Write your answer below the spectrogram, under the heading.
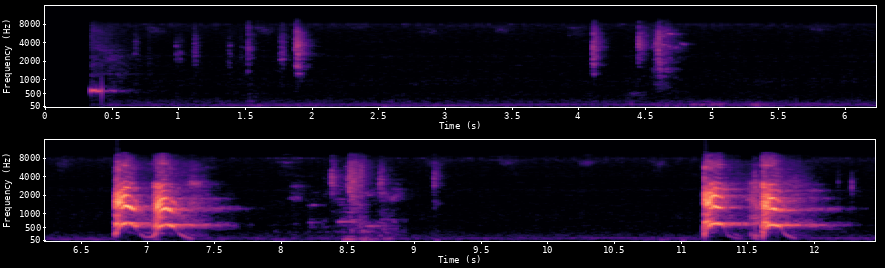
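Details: Male Scottish Terrier barking while insisting on being let into a cabin, pawing at the door; two loud, sharp double barks several seconds apart, with quiet gaps, faint scratching and soft background sounds between them.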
